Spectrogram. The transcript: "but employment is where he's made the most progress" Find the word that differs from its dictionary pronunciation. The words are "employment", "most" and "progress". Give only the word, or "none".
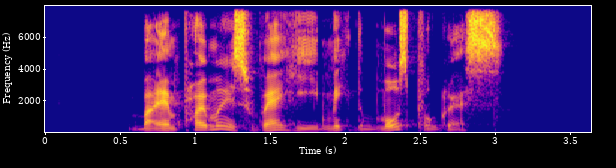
employment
